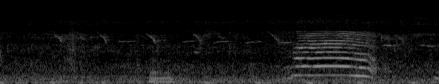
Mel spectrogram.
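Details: Farm goats, eager to be let out, call before release: one loud, quavering, harmonic-rich bleat late in the clip, preceded by scattered thin high chirps from nearby fowl and low rustling.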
